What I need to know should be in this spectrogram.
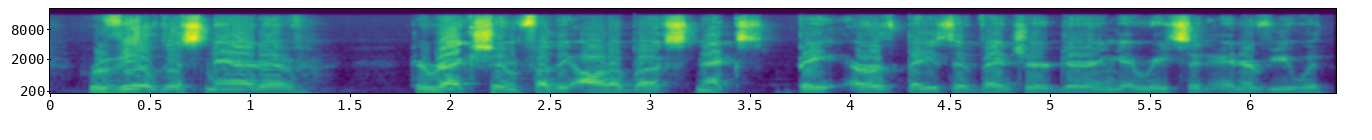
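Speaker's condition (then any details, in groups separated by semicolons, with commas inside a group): No condition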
